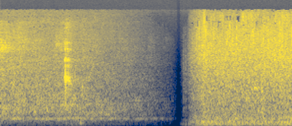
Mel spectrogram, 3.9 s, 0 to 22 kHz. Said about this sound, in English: If it rains any harder, I'll go inside. I got one of those 10x10 tents so I could find some peace up here.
